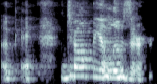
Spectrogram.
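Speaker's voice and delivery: talking through laughter. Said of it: "Let me stop laughing".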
